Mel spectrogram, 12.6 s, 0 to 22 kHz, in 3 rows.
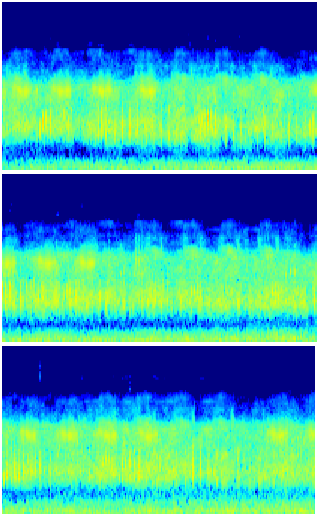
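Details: Frogs calling in lotus paddy fields beside a country road in Echizen, Fukui Prefecture, Japan, June 2021; rhythmic bursts of nasal croaks repeat in pulses over a continuous background chorus of many frogs.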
